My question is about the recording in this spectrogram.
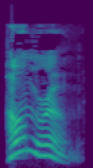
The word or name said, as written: homeroom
